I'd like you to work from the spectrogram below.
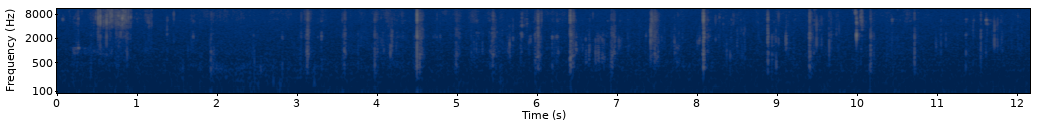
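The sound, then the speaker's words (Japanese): Crisp bites and steady crunching chews into an ice cream monaka with crunchy chocolate, a dense series of sharp crackly clicks at a fairly even pace, with no talking. “モナカですねアイスモナカで中にチョコレートが入ってるやつですカリカリのチョコレートこれうまいよ”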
